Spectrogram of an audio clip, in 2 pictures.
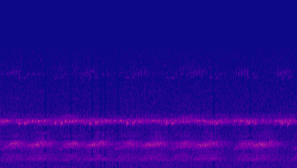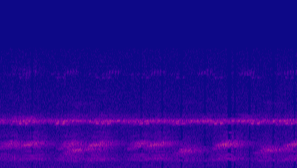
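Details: Frogs chorusing at night under moonlight in Florida: pulsed trills around the upper-middle range repeating in bursts roughly every half second, layered over a steady high insect-like whine.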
